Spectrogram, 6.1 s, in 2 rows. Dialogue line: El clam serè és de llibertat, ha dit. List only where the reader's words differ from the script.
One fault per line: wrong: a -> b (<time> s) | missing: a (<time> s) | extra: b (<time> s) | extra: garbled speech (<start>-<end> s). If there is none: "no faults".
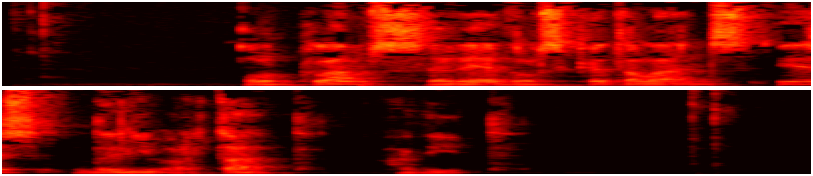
extra: dels catalans (1.9 s)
